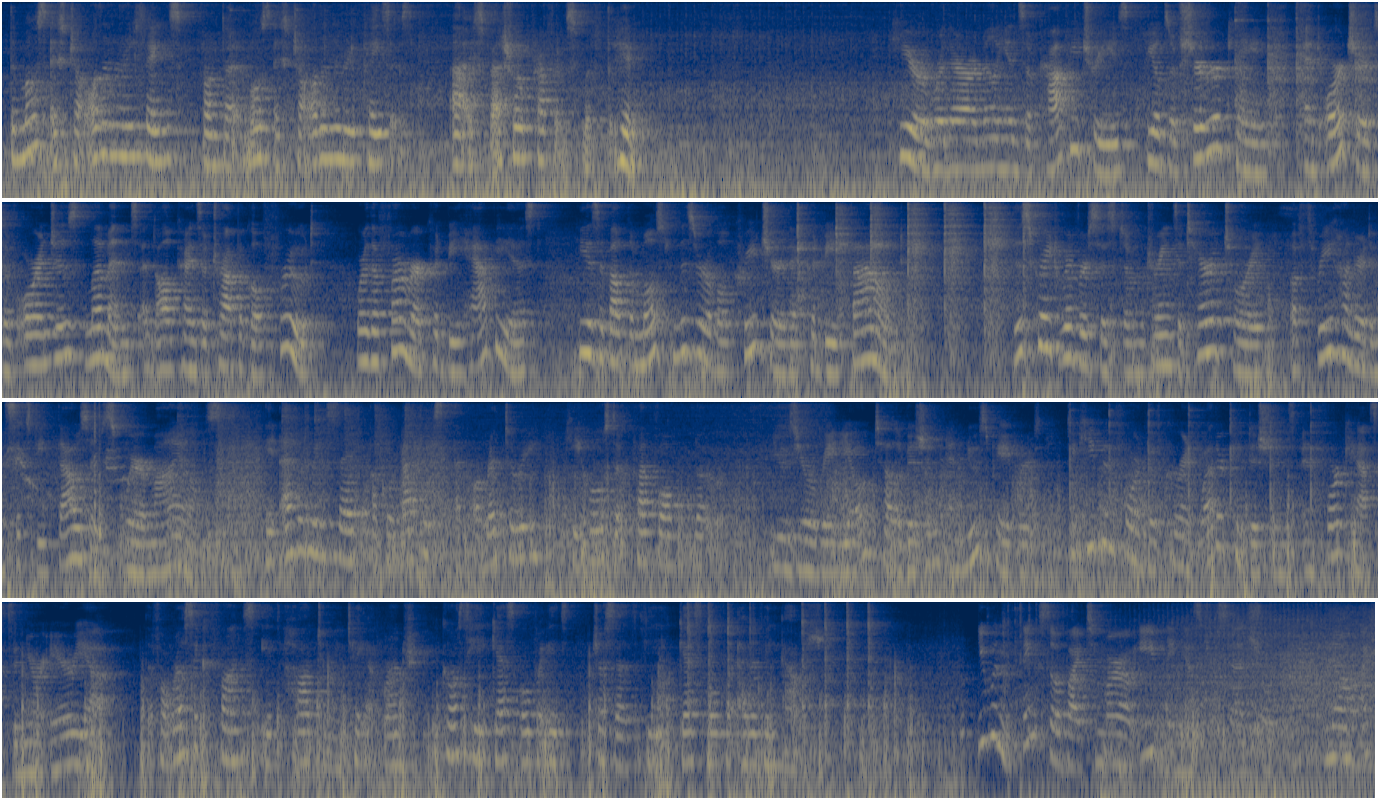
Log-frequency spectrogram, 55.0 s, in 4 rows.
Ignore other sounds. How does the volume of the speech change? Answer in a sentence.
The loudness of the speech goes down.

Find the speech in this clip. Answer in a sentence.
You can hear the speech from 0.1 to 6.5 s, from 8.9 to 22.8 s, from 23.9 to 49.6 s and from 51.0 to 54.9 s.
